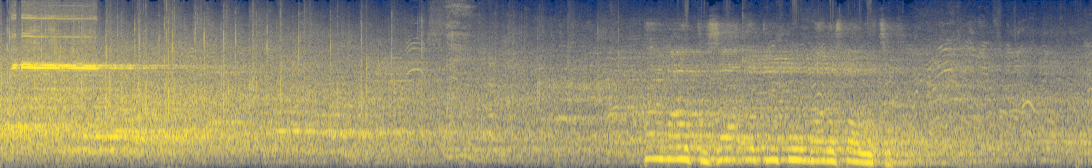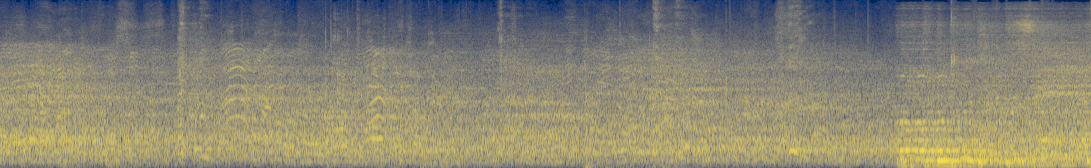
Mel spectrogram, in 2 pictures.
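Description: Children shout and cheer in a large echoing hall.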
